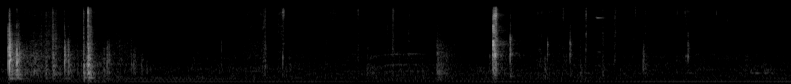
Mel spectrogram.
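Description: Metallic clicks and knocks of hand-tool work on a Toyota VVT-i engine's timing chain tensioner as it is worked loose. The sharp knocks come right at the start, about a second in and about five seconds in, with lighter ticks between them, over a faint steady hum.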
